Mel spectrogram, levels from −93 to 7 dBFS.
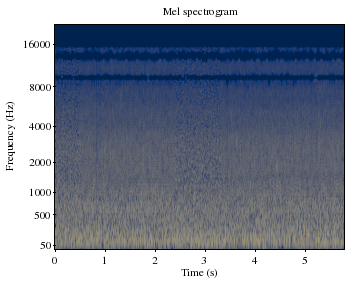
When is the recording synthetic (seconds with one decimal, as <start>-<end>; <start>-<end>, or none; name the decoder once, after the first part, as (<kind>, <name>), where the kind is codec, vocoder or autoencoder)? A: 0.5-2.4 (vocoder, Vocos); 3.3-5.8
